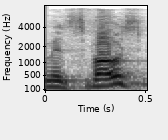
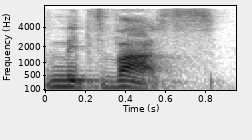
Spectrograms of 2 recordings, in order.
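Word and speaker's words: mitzvos (מצות): Now, I pronounced it in mitzvos because that's how it's punctuated. And when the Baal Kori reads it, he's going to read it with the word by pronouncing it as mitzvos. Nevertheless, it's not written mem tzadi vav vav tuf. It's written with only one vav. It could be pronounced mitzvas.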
